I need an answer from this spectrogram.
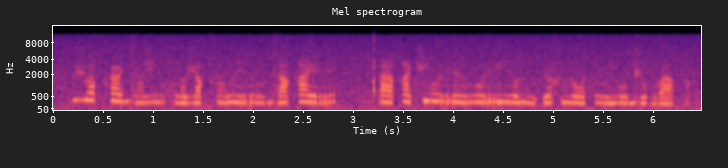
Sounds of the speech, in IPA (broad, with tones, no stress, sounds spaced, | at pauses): ʒ u˥˩ qʰ ʉ˧˩˧ d͡z a̤˩ ʒ i̤˧˩˧ xʷ a̤˩ o̯ ʒ ɵ˩ qʰ e̤˧˩˧ v i˩ r o̤˧˩˧ d͡z a˧˩˧ q e˥˩ r | qʼ e˧˩˧ q i˧˩˧ t͡ʃ j u˥˩ r ɨ˧˩˧ v u˧˩˧ r j i˧˩˧ o̯ ʎ i̤˩ ʔ ɨ˧˩˧ χ ʎ o˧˩˧ t o̤˥˩ j u˧˩˧ d͡ʒ u˩ ɡʷ a˩ q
